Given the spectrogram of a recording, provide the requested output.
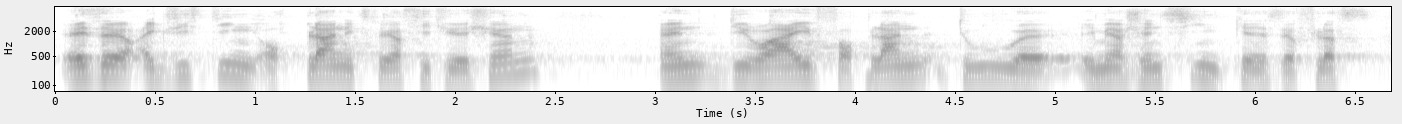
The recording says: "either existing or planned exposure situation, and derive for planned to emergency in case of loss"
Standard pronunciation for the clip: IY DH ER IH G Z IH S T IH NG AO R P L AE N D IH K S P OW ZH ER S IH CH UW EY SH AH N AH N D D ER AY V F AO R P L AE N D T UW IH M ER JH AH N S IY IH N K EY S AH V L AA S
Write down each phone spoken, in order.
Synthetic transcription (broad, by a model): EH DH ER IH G Z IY S T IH NG AO R P L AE N IH K S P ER S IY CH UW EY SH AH N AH N D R AY V F AO R P L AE N T UW IH M ER JH AH N S IY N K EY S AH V L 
